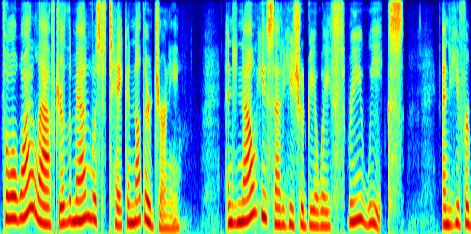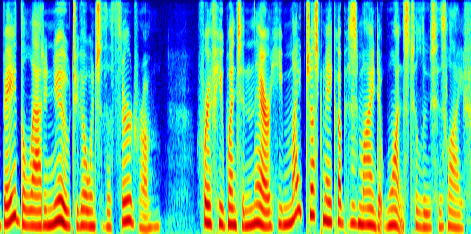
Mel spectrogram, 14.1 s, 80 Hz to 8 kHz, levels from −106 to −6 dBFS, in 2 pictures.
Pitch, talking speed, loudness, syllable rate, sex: 220 Hz, 220 wpm, -18 LUFS, 5.1 syllables/s, female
